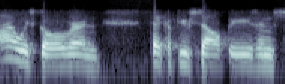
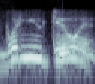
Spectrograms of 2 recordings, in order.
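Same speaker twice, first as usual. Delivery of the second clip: mock furious outburst, screamed high-pitched and harsh; 7 semitones higher than usual. Retelling a publicist running over about fan photos: imitating someone screaming. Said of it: "he's screaming at me".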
